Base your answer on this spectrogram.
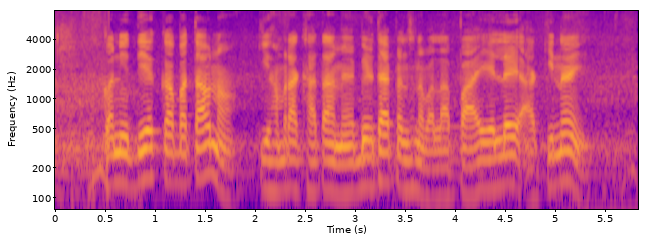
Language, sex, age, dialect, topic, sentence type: Maithili, male, 25-30, Southern/Standard, banking, question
